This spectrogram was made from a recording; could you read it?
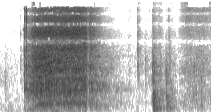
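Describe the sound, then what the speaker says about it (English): Hairdryer blasting at wet paint for a kids' painting demo, switched on for about a second of loud, steady rushing air, then a short second burst after a pause, with no talking. "Perhaps first we ought to give it the hairdryer treatment."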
